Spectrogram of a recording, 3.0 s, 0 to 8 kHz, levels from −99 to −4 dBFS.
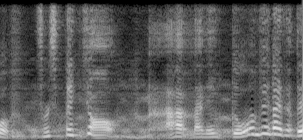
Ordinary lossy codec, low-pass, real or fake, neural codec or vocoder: none; none; fake; codec, 16 kHz, 0.5 kbps, FreqCodec, larger model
